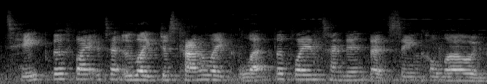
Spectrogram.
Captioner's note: none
